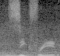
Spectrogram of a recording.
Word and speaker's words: Siegfried: So the S would be a Z sound. The G at the end of the syllable would give you the K.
